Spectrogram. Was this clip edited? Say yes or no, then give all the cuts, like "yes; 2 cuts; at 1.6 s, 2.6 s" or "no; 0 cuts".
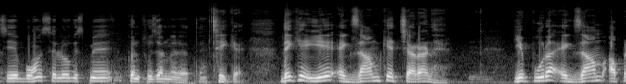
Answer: no; 0 cuts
